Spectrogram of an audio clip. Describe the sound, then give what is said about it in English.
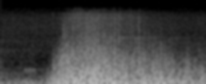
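A deep breath drawn in during a guided breathing exercise: a loud, airy rush that swells after half a second and holds steadily, easing slightly toward the end. “We breathe in.”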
